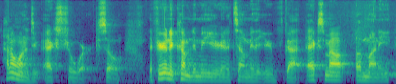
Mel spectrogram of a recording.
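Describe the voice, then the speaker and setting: A man's voice: lowish voice, animated, fast talker. A middle-aged man, a builder who owns his company, answering interview questions on stage in a blunt, plain-spoken way. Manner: blunt, plain-spoken, restarts mid-sentence. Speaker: construction company owner, guest. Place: event room with audience.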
